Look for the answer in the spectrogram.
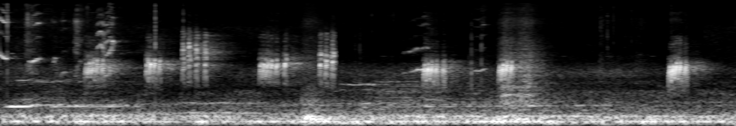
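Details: Harsh chirped notes from a cucak kopi-kopi, delivered irregularly at nearly one per second, with a continuous low background hum.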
